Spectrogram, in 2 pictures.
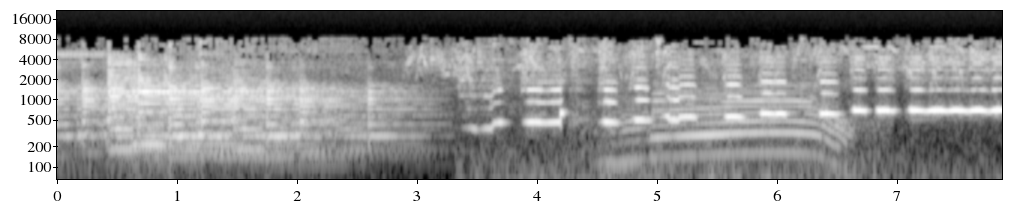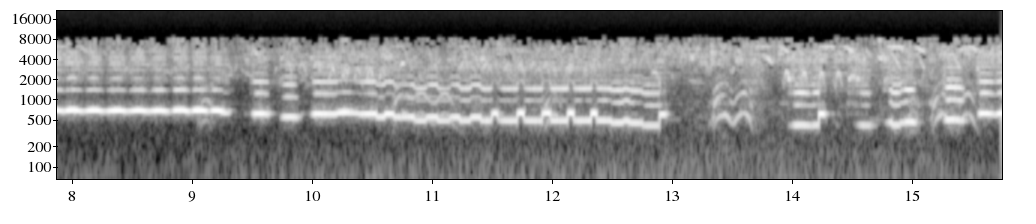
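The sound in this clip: A whistle blown in a melodic run of clear tones, loud and alone, with sliding bends in pitch, some long held notes and a few short chirps.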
